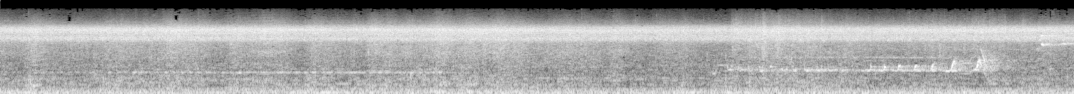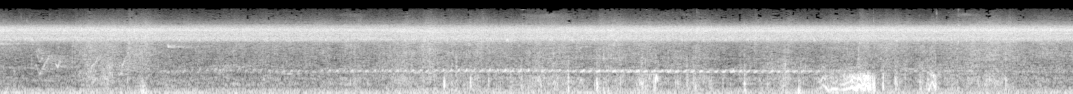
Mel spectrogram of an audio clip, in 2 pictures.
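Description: Steady high-pitched hiss of outdoor forest ambience, with a few faint thin whistled calls and trills through the middle and one brief louder, lower sliding sound near the end.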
